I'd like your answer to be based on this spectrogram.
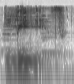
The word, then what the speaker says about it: leave: 尽量将个 V 音那一个的前面整个响音呢我拉长一点。俾多个例子大家，譬如我一塊樹葉 L-E-A-F 係 leaf a leaf，但係如果我話要離開咧 L-E-A-V-E 咧，我哋 leave leave leave 長好多嘅，OK 長好多嘅 leave。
